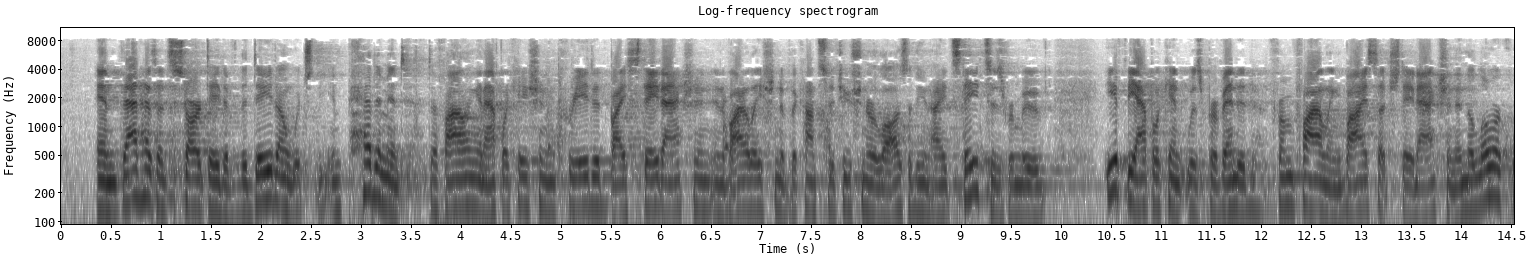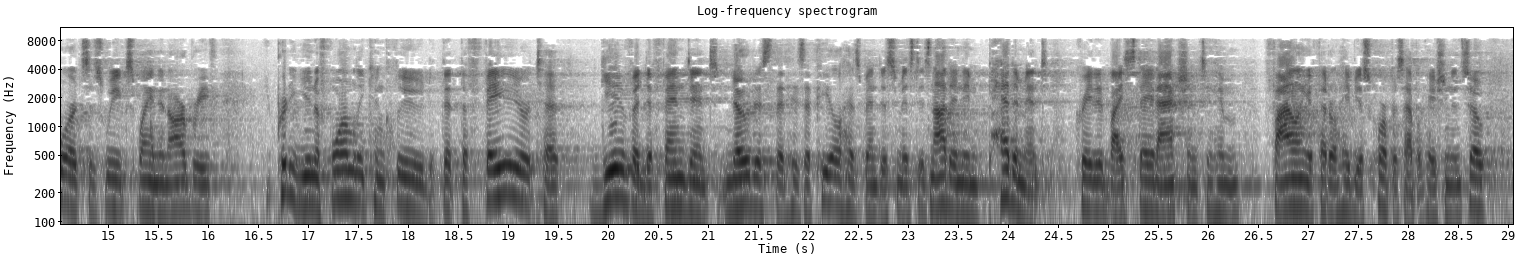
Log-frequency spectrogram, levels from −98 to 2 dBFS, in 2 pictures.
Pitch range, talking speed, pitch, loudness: 125-140 Hz, 190 wpm, 135 Hz, -20 LUFS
